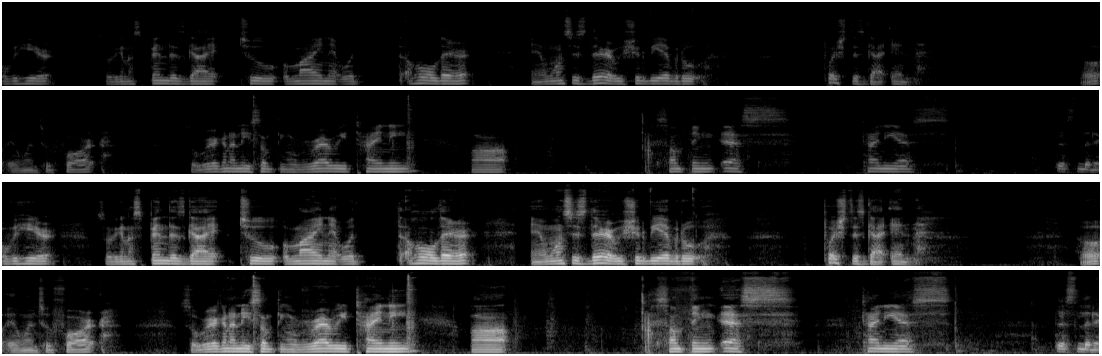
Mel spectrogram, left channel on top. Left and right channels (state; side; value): quieter; left; 18.0 dB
